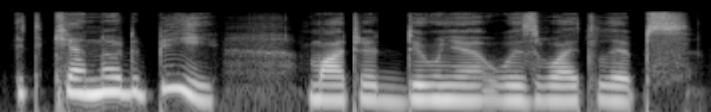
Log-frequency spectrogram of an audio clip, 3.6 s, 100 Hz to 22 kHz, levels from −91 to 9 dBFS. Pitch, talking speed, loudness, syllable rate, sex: 205 Hz, 135 wpm, -15 LUFS, 4.5 syllables/s, female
